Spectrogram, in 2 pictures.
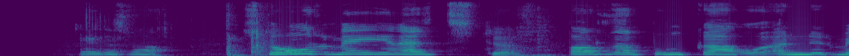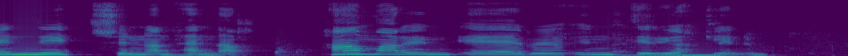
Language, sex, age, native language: Icelandic, female, 60-69, Icelandic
